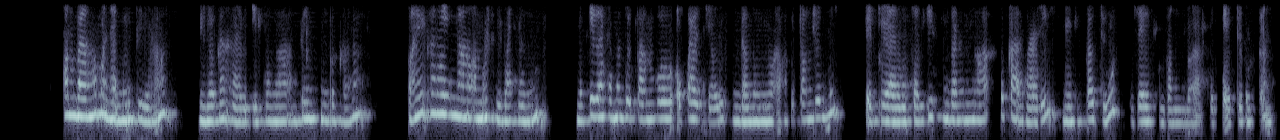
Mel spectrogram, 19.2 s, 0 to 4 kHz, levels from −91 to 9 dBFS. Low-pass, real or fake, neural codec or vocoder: 3.6 kHz; fake; codec, 24 kHz, 1.5 kbps, HILCodec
